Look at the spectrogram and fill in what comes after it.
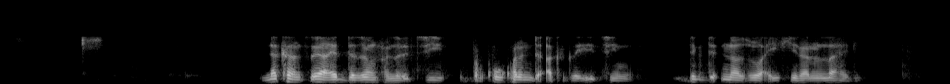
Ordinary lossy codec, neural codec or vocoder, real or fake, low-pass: none; codec, 16 kHz, 1.1 kbps, Voila-Tokenizer; fake; 3.6 kHz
